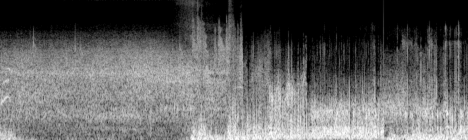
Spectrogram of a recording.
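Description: Water sprays hard and splashes onto a wet surface, growing louder and closer.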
